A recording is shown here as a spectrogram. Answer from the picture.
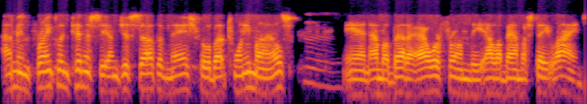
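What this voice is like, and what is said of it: Southern US accent. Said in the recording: “we love that accent ... My dad was such a Southern gentleman”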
